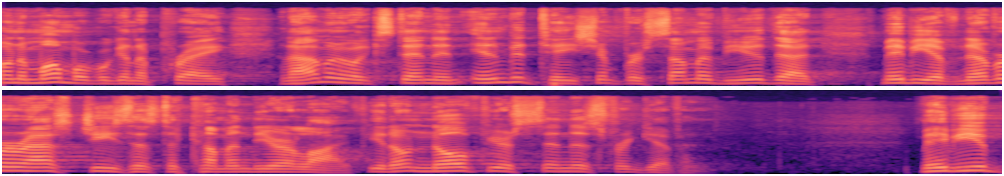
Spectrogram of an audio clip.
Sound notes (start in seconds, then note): none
